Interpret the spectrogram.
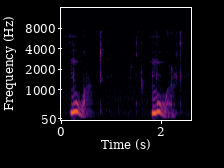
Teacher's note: For speakers who have this diphthong, this has a starting point similar to short u.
